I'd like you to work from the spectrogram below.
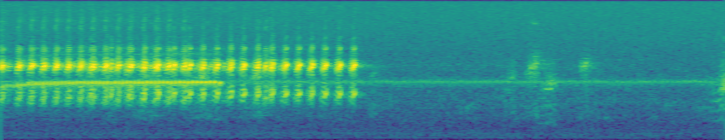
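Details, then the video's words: Tree frogs sing from a pond on an April night in North-East Italy: rapid, regular pulsed croaks for about three and a half seconds, then stop. A steady, even trill of mole crickets continues underneath throughout. "relaxing singing tree frogs in pond"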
